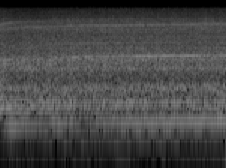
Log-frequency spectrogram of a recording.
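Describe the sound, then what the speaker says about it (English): A kitchen blender runs with a loud, steady, close whir that holds at an even pitch throughout. "like a blender. I mean, it is a blender."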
